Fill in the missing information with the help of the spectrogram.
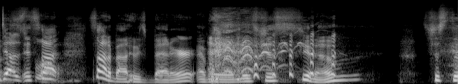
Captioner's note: laughing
